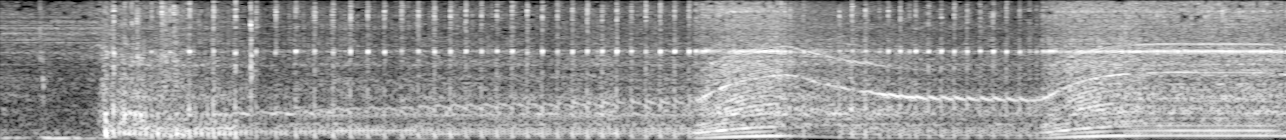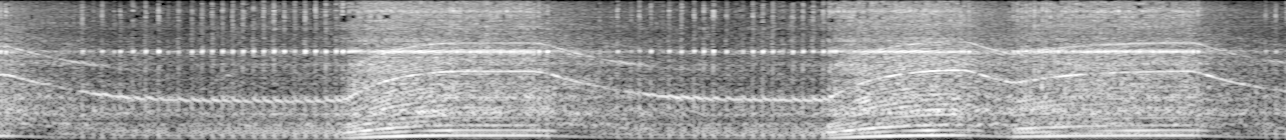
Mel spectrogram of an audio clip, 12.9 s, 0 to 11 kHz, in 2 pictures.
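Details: Husqvarna 125BT backpack blower two-stroke: buzz rises on throttle, then sags and dips repeatedly instead of holding speed; falls flat with choke butterfly open, carburetor problem suspected; bogging.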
